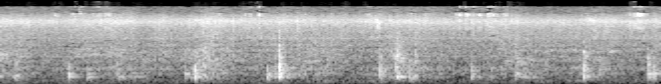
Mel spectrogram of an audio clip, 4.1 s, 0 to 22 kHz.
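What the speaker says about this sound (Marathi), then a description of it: "तर 1 ते 2 चमचे मी इथे तूप घातलंय. चांगलं परतून घ्यायचं." Grated carrots sautéed in one to two spoons of ghee for gajar halwa, with soft scraping stirs and light clinks of a spoon against the pan repeating every second or so over a faint, steady sizzle.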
